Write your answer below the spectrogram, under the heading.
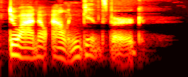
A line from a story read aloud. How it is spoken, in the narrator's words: He muttered into his beer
